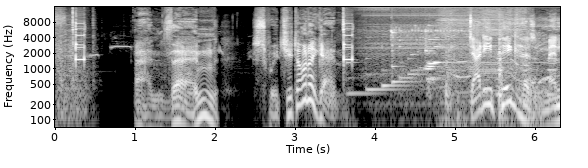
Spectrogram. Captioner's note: beeps; beeps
